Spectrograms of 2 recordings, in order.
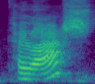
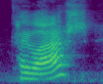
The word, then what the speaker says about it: Kailash: And here, let's move on to a card by I always say her name wrong. Like Kailash. There we go. Kailash.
